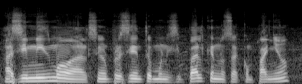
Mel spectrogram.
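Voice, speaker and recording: A middle-aged man with a Mexican accent giving a formal, halting statement as a municipal official. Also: mid-range voice. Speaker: municipal public lighting official. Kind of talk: interview statement. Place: outdoors by a roadside. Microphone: handheld reporter microphone. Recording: noisy outdoor field interview.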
